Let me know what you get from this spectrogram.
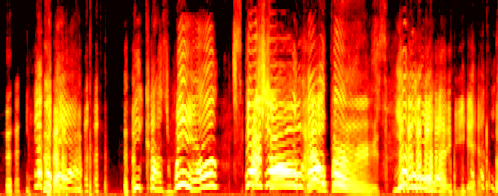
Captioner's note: laughs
